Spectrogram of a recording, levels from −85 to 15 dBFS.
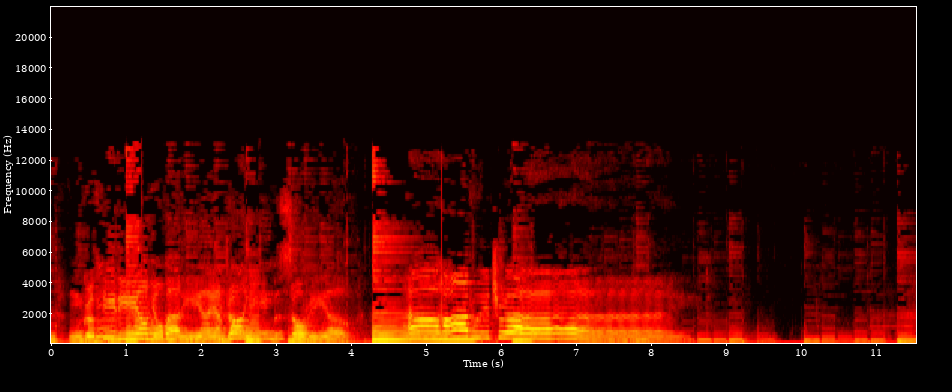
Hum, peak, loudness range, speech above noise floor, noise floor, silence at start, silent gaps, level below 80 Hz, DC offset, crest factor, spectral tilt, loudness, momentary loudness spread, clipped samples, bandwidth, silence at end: none; -2 dBFS; 17 LU; 30 dB; -47 dBFS; 0 s; none; -46 dBFS; 0.8%; 18 dB; -5.5 dB/octave; -18 LUFS; 22 LU; under 0.1%; 13 kHz; 0 s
